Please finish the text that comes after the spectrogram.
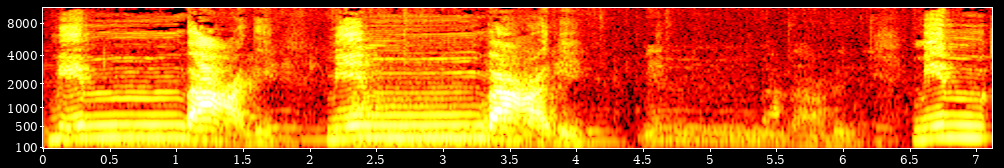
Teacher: طيرا میم کہاں ہے, اب کیا ہے مم بعد نون ساکن کے بعد جب با آتا ہے غنہ کرنے کا اس میں طریقہ کیا ہوگا کہ آپ دیکھیے ہونٹوں کی اندرونی خشک حصوں کو آپس میں نہایت نرمی سے اس کو ملانا ہے. آواز کو ناک کی جڑ سے ایک الف کی مقدار میں برابر خرچ کر اور ہونٹوں کی سختی سے ادا کیا جائے گا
